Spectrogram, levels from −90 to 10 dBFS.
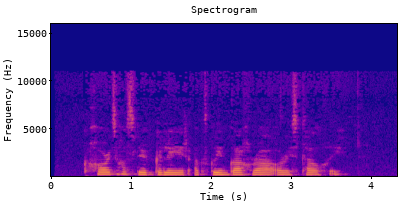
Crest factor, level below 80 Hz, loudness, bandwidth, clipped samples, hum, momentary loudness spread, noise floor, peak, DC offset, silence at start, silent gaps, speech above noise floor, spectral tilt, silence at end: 14 dB; -64 dBFS; -23 LUFS; 11.5 kHz; under 0.1%; none; 12 LU; -60 dBFS; -8 dBFS; under 0.1%; 0.4 s; none; 38 dB; -7 dB/octave; 0.75 s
